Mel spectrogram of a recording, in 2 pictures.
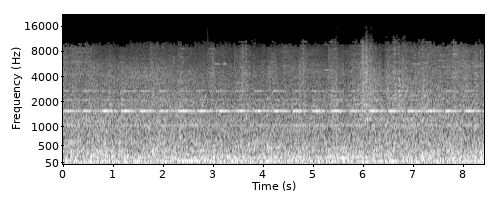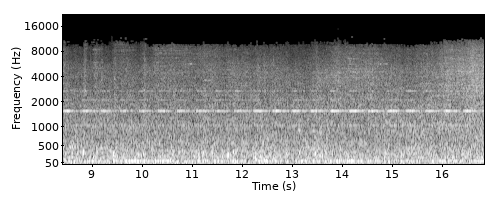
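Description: Freight train cars rolling through a grade crossing: a steady rumble and rattle of wheels on the rails. Over it runs a continuous high tone from the crossing's electronic bell, which rings for the whole activation.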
